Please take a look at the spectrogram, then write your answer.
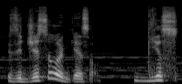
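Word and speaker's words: Gysahl: Gissel. Because it's spelled G-Y like gypsy.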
